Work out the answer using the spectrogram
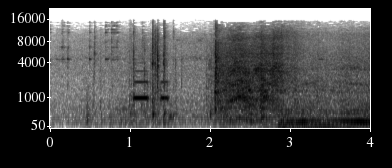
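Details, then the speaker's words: Jeep Cherokee XJ 4.0, after cutting out rattling tailpipe section behind the Cherry Bomb muffler: chimes, crank, then smooth deep idle with slight 4.0 chatter, no rattle; healthy exhaust note. "much deeper so yeah sounds good I need to get some thicker oil in this thing you can kinda hear the 4.0 chatter it's not bad"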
